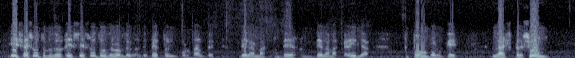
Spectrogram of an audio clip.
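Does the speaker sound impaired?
Yes: stuttering; described as hereditary; wearing face mask, mask makes speaking harder, more respiratory effort; needs a little more time to finish sentences, worse with nerves, masks add respiratory effort; here repeated sounds, repeated words.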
